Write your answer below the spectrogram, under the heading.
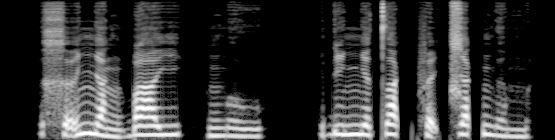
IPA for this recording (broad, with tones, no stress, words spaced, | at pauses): xə̰ː˧˥ɲa˧˩ŋɓa˧j | ŋo̤˨˩w | ɗi˨˦ɲɛ˨˦t̪a˦˥k̚ fɛ̰˧˨t͡ɕa˦˥k̚ŋə̤˨˩m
